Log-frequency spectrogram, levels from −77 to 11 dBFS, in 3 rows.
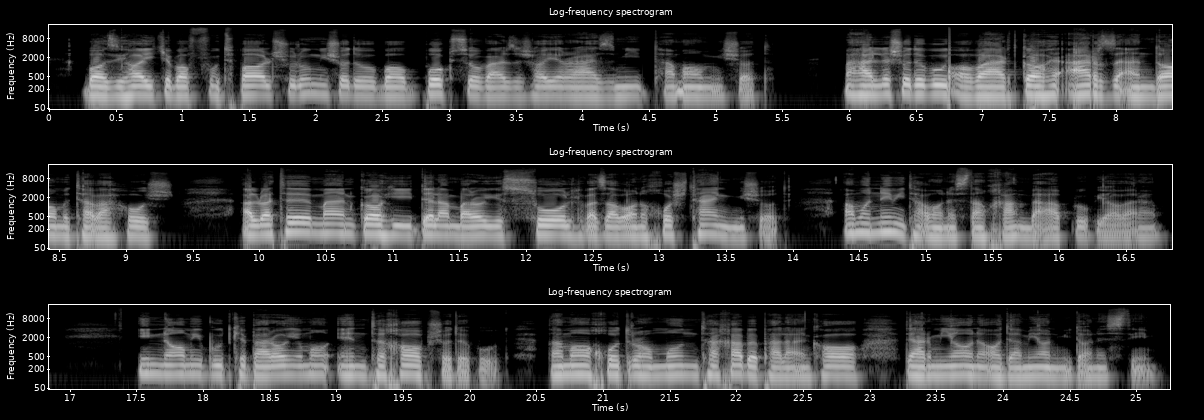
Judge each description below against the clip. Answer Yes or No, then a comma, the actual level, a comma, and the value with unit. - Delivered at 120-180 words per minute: Yes, fast, 155 wpm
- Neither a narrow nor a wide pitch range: No, narrow, 2.0 semitones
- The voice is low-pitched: Yes, low, 125 Hz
